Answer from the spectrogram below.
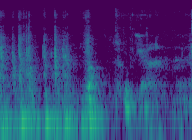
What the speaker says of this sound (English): I'll be typing them into the computer over here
